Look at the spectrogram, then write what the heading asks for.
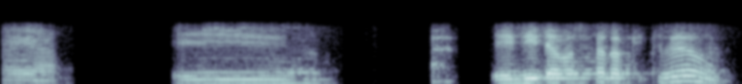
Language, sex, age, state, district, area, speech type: Odia, male, 18-30, Odisha, Puri, urban, conversation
